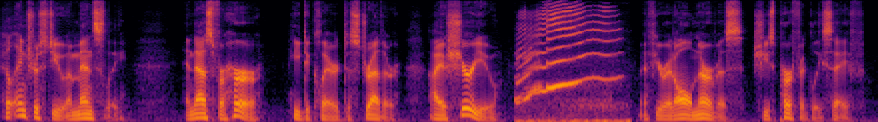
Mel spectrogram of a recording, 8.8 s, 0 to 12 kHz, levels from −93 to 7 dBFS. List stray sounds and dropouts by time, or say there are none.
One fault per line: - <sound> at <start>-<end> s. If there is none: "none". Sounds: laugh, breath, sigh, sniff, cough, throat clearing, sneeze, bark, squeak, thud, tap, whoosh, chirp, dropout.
- squeak at 5.1-6.3 s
